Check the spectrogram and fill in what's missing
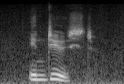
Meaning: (verb) simple past and past participle of induce; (adjective) Brought about; caused to happen
- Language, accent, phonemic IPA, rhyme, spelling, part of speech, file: English, US, /ɪnˈdust/, -uːst, induced, verb / adjective, En-us-induced.ogg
